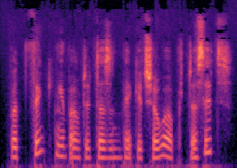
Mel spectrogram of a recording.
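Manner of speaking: put-on a young filly asking anxiously; young filly Applebloom. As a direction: sound like a worried young pony. Applebloom asks.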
